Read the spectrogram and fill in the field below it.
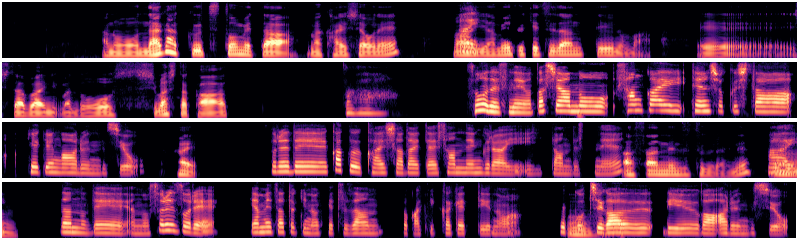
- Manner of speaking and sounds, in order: other background noise
- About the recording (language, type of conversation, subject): Japanese, podcast, 長く勤めた会社を辞める決断は、どのようにして下したのですか？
